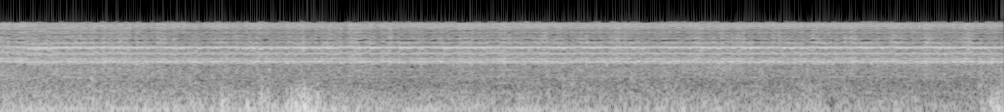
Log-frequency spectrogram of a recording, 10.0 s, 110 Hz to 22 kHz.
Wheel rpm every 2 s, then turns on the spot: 150, 150, 150, 150, 150.
none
